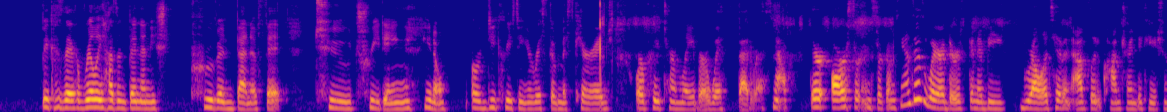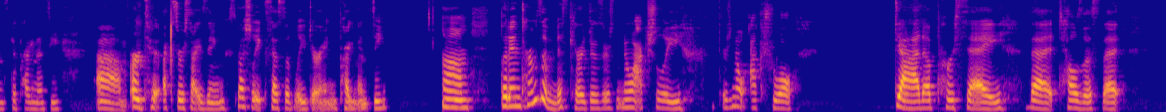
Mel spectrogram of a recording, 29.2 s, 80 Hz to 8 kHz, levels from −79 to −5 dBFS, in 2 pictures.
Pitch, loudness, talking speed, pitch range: 190 Hz, -26 LUFS, 140 wpm, 175-205 Hz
